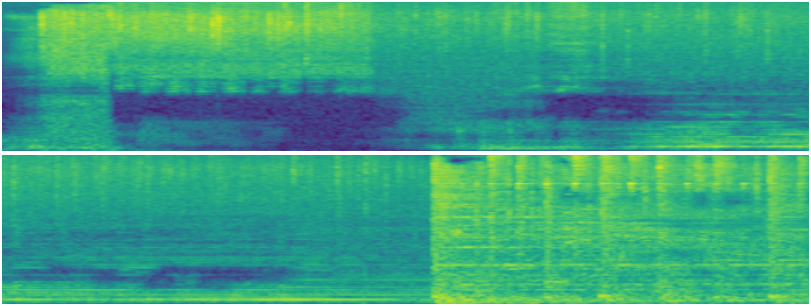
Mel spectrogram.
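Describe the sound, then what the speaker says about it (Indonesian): Heavy rain pours steadily in a dense, hissing wash that fills the scene, shifting in texture as the surroundings change, with a louder, brighter downpour near the end. "Hujan deras begini"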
